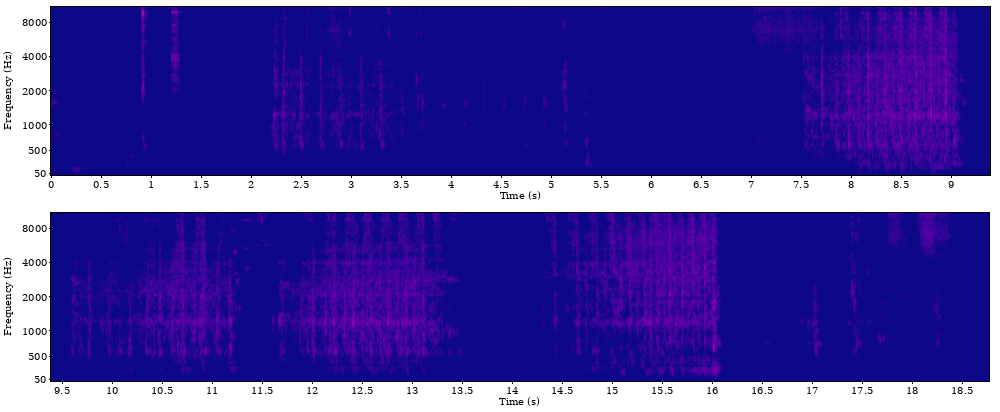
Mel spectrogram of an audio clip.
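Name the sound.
sewing machine stitching through layers of a sling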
